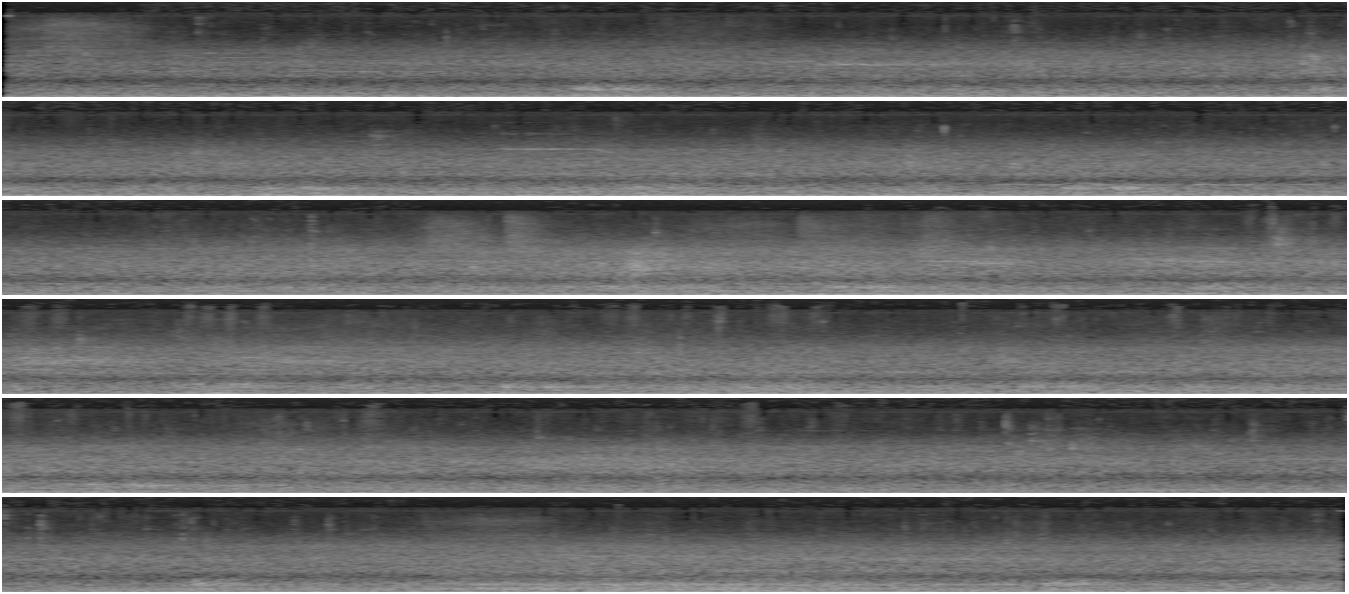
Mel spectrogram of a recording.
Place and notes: Binckhorst Uranusstraat
parabolic mic under bridge
The Hague, The Netherlands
